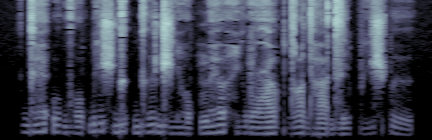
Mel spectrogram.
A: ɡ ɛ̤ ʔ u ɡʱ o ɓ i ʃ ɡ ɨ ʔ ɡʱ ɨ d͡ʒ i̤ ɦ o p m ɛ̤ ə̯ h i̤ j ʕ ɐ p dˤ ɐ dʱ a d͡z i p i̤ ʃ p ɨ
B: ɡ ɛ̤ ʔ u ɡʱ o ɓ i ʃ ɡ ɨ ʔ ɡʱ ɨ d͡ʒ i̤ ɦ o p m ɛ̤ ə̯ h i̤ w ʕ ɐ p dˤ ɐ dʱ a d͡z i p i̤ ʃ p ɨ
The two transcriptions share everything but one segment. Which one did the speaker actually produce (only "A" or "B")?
B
